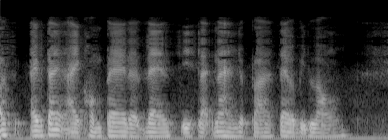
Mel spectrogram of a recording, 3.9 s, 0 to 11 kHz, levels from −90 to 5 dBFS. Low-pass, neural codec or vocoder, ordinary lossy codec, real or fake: 7.2 kHz; none; none; real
